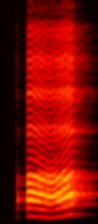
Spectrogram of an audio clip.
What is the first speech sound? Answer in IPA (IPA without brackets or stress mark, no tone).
ʔ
